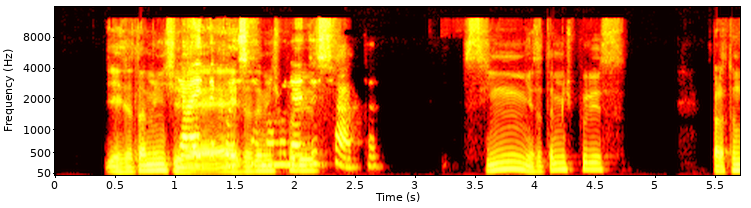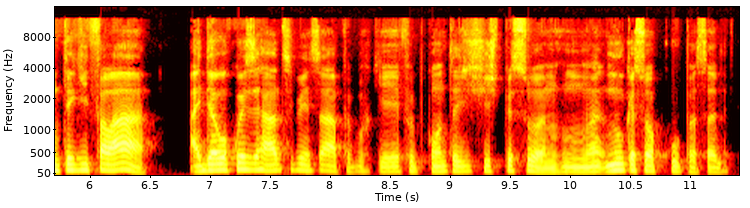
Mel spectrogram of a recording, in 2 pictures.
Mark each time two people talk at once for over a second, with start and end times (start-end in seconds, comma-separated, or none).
1.0-2.4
